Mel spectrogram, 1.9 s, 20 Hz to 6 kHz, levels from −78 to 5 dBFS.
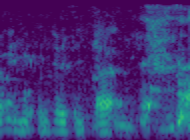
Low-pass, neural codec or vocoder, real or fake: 5.4 kHz; vocoder, 22.05 kHz, 80 mel bands, HiFi-GAN; fake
